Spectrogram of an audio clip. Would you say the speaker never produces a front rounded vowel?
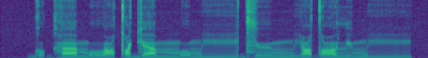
no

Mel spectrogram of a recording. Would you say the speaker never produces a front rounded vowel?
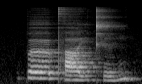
no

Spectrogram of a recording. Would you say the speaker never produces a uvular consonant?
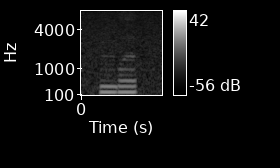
yes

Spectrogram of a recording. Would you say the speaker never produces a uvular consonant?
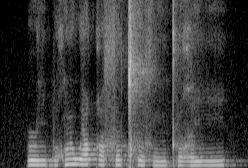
no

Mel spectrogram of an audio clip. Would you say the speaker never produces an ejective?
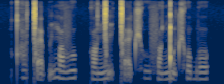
yes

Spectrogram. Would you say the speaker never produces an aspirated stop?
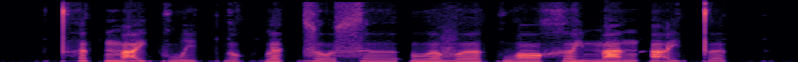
no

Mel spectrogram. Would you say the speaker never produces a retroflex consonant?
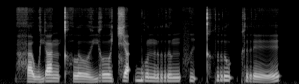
yes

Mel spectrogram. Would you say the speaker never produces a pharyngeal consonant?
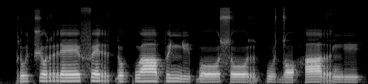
yes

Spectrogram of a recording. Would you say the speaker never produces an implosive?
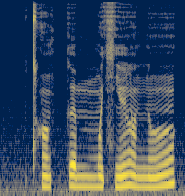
yes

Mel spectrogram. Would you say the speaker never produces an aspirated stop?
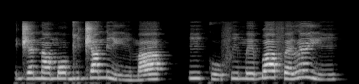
yes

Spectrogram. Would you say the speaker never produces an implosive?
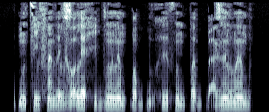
no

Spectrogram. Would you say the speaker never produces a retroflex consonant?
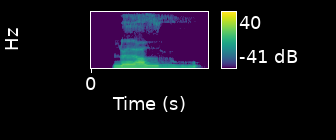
no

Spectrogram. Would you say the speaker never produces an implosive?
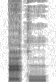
yes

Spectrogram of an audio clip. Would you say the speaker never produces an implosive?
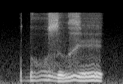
no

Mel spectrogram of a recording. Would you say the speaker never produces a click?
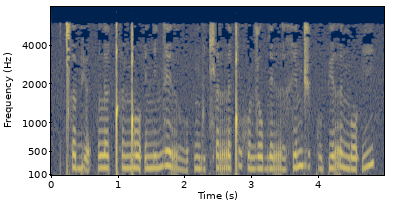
no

